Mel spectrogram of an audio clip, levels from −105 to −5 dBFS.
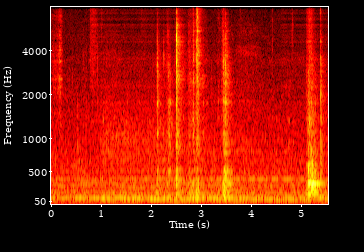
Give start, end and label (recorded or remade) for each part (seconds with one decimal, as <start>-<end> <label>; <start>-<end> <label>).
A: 0.0-0.8 recorded; 0.8-2.7 remade; 2.7-4.6 recorded; 4.6-5.6 remade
